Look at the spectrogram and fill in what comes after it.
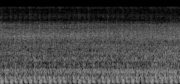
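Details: Bajaj CT100 single that stalled once hot, after new spark plug, ignition coil and CDI, cleaned carb and added fuel filter: quick evenly spaced putts at steady idle, no dropouts; normal idle.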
